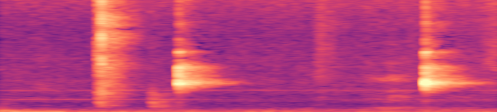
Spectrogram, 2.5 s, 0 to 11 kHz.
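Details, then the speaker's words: Geiger-Müller counter board with Arduino Uno and Nokia 5110 LCD, just powered on: a few sharp, random, sparse ticks over quiet hiss as the LED blinks, normal background radiation counts. "and then here you will see the LED blinking and also I guess you hear the sound"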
